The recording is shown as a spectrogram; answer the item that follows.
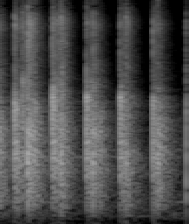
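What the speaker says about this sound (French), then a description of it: "Donnons de vive acclamation à notre Seigneur Jésus." A congregation at a Friday morning prayer in Benin claps in unison, six loud, evenly spaced bursts of hands in a brisk rhythm with near silence between them.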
